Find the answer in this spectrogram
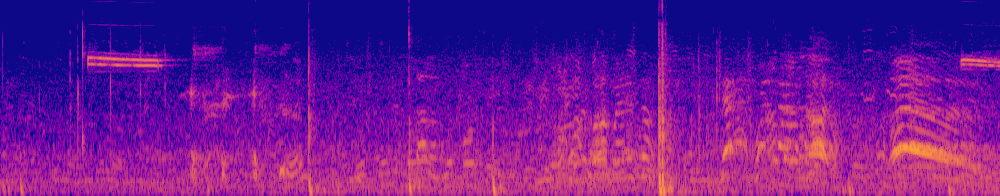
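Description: Referee's whistle blown briefly about a second in, then a volleyball struck several times during the rally, the sharpest smack about two-thirds of the way through, over crowd shouting; a second short whistle near the end.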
